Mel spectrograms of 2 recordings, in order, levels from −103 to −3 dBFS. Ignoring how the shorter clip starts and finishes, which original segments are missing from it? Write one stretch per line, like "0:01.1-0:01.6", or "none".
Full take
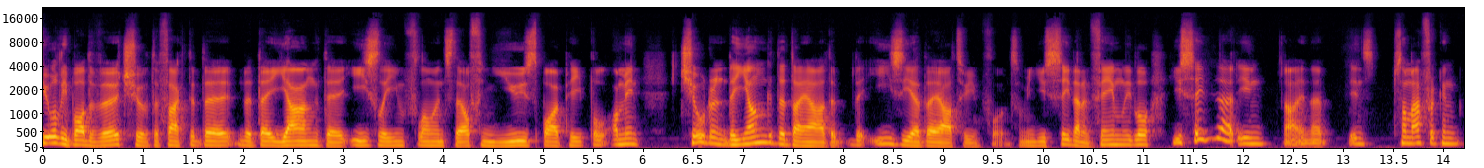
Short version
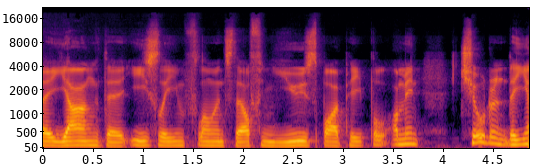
none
